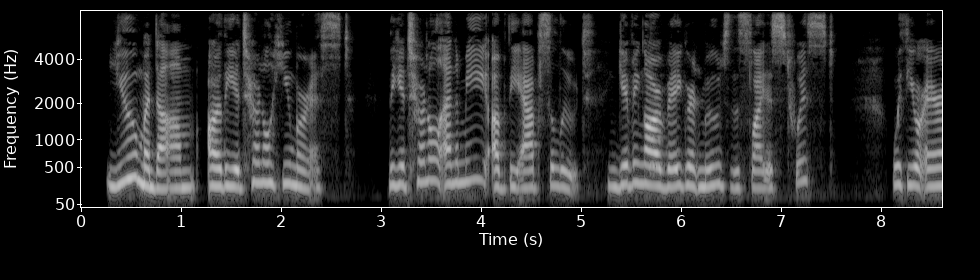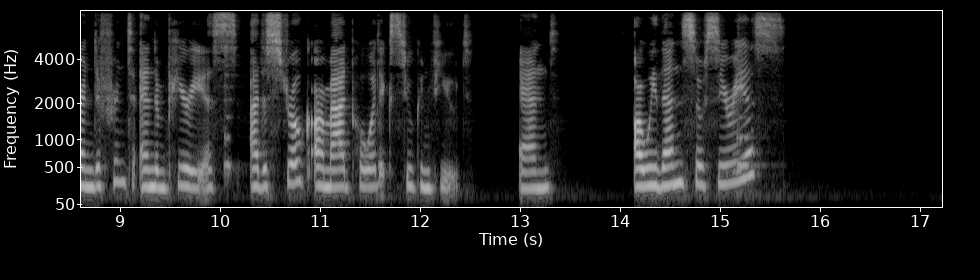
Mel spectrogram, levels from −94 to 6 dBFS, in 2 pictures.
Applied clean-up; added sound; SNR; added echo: neural mask model DeepFilterNet 3.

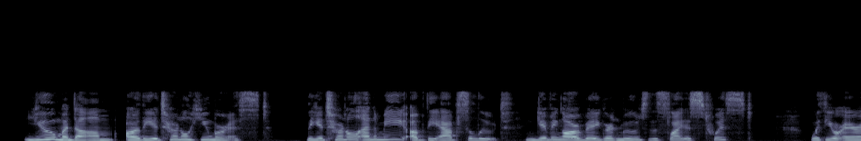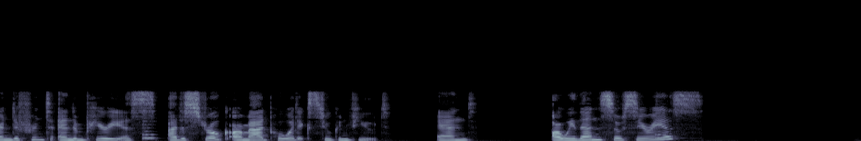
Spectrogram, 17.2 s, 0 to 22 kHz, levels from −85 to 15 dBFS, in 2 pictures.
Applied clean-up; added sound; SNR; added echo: neural mask model RNNoise.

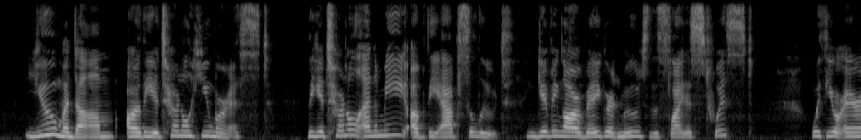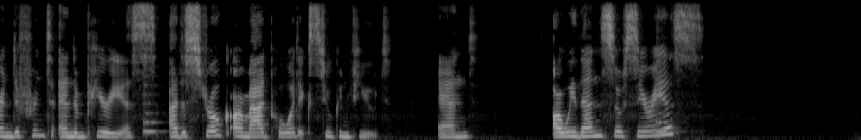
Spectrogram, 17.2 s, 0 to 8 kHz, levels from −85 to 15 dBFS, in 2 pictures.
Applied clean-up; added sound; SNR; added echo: none; Bowed string instrument; 17 dB; none.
